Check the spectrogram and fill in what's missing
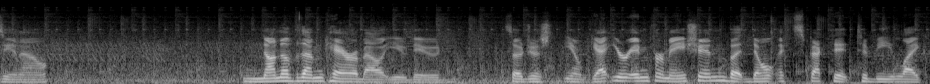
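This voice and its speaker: A young man chatting casually on a livestream, rambling earnestly and informally as a VTuber with some swearing. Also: mid-range voice. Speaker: VTuber streamer. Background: background music.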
